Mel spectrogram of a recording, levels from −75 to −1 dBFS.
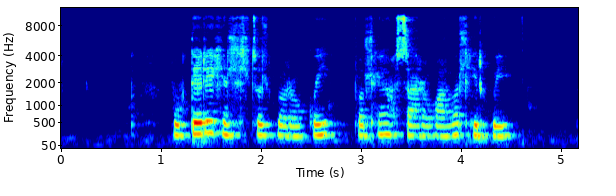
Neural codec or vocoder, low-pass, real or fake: none; 9.9 kHz; real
